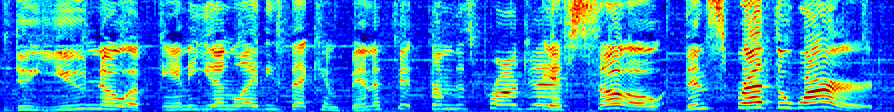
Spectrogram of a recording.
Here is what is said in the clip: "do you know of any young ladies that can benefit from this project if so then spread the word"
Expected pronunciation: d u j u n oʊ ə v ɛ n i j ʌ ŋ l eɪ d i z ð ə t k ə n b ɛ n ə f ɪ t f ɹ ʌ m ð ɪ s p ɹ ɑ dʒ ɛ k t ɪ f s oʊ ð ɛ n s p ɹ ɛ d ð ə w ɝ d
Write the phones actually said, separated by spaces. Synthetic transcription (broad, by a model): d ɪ j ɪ n oʊ ə v ɛ n i j ʌ ŋ l eɪ d i z ð ə t k ə n b ɛ n ə f ɪ t f ɹ ʌ m ð ɪ s p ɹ ɑ dʒ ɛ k ɪ f s oʊ ð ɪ n s p ɹ ɛ d ð ə w ɝ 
